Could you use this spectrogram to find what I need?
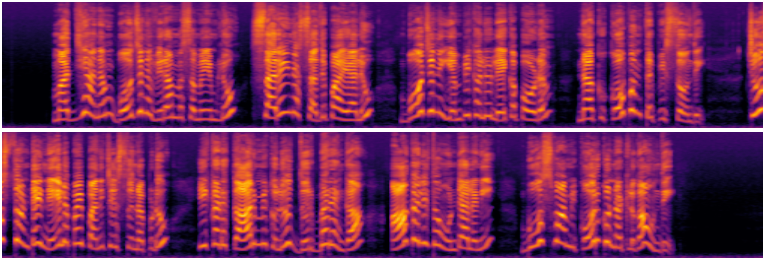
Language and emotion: Telugu, angry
